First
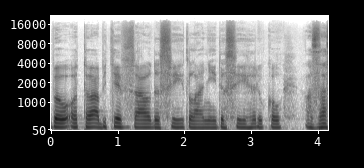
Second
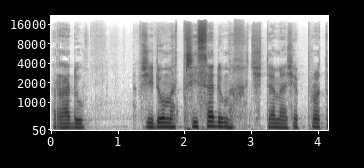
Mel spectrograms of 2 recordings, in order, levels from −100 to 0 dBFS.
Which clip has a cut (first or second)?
second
